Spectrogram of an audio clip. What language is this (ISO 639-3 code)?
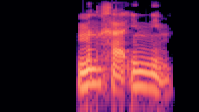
ckb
